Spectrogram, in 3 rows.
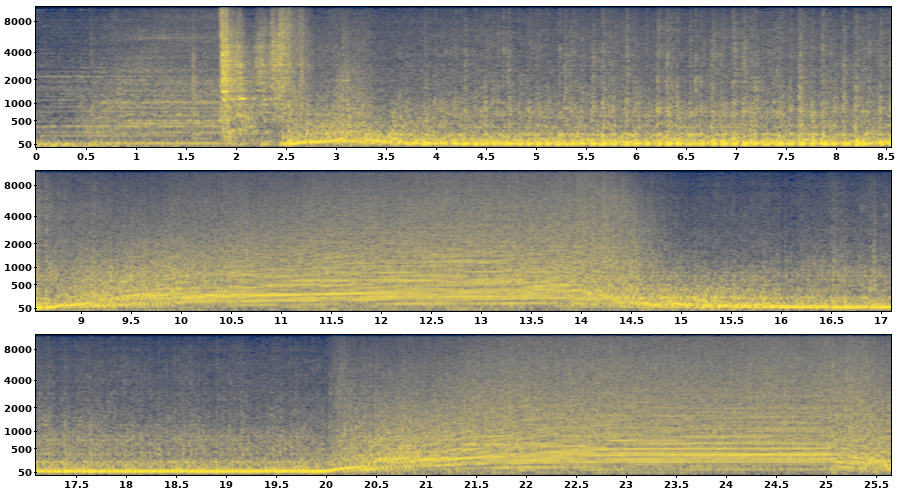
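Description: A car engine fitted with an MSD 6AL-2 ignition cranks, catches with a sharp pop, and settles into a loud idle. It then revs up and down several times in slow sweeps, with no voices.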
